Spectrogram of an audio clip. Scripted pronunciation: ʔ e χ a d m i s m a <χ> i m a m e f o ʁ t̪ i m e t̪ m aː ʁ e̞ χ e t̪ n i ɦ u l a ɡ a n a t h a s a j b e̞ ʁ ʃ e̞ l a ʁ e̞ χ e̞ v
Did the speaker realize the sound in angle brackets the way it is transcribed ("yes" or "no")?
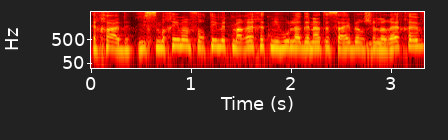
yes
